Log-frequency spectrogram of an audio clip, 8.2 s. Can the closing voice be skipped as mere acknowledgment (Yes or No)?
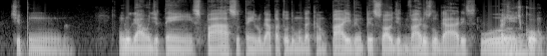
Yes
